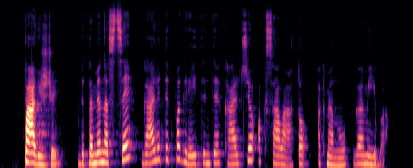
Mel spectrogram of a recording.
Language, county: Lithuanian, Tauragė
